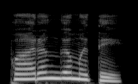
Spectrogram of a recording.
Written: ಪಾರಂಗಮತೆ

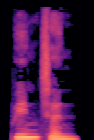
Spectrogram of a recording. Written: ಪಿಂಚನಿ

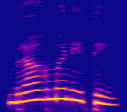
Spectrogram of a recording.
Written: ಬ್ರಾಹ್ಮಣಿತಿ

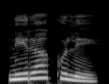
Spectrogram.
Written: ನಾರಿಕೇಲಿ

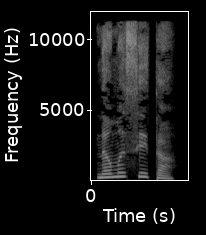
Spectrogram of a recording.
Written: ನಮಸ್ಯಿತ

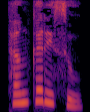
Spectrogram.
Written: ಠೇಂಕರಿಸು

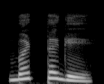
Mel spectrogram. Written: ಭಾಡಿಗೆ

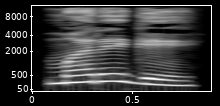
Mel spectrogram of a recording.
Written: ಮರಗಯ್

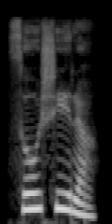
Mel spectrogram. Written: ಸುಷಿರ

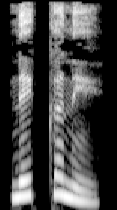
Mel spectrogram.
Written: ನಗಣ

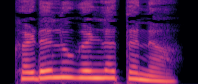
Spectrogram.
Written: ಕಡಲುಗಳ್ಳತನ

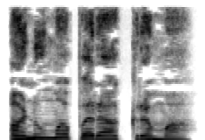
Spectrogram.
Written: ಅಣುಮಪರಾಕ್ರಮ

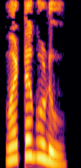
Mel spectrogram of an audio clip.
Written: ವಟಗುಟ್ಟು

